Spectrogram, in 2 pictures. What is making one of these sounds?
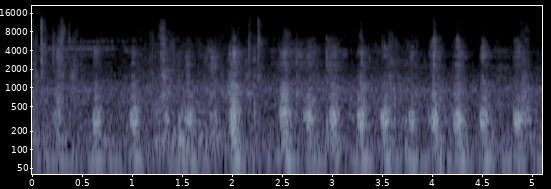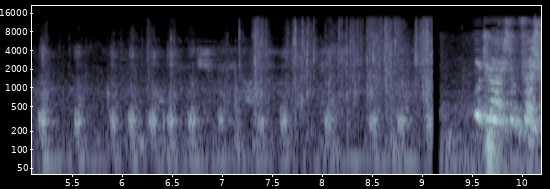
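A pig grunts rapidly close by.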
